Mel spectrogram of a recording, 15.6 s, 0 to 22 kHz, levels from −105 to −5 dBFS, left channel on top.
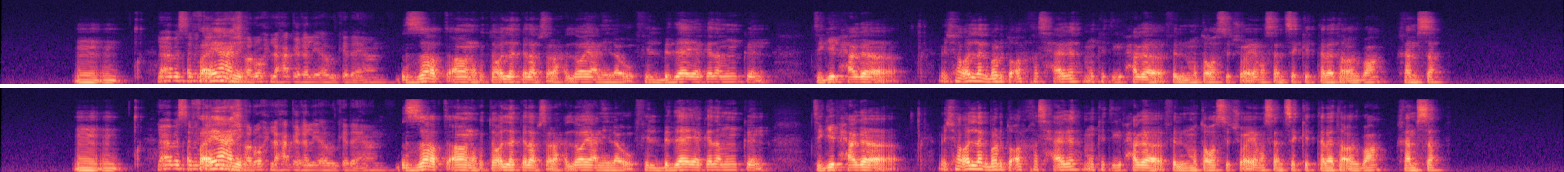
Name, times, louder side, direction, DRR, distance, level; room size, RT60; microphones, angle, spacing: voice 1, 0.7-1.2 2.0-2.5 4.0-7.7 8.1-9.0 9.4-14.4, right 3 dB, 60° right, 0.6 m, -21 dB
voice 2, 1.6-3.9, right 2 dB, 40° right, 1.8 m, -27 dB
11.0 x 4.0 x 3.2 m
head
